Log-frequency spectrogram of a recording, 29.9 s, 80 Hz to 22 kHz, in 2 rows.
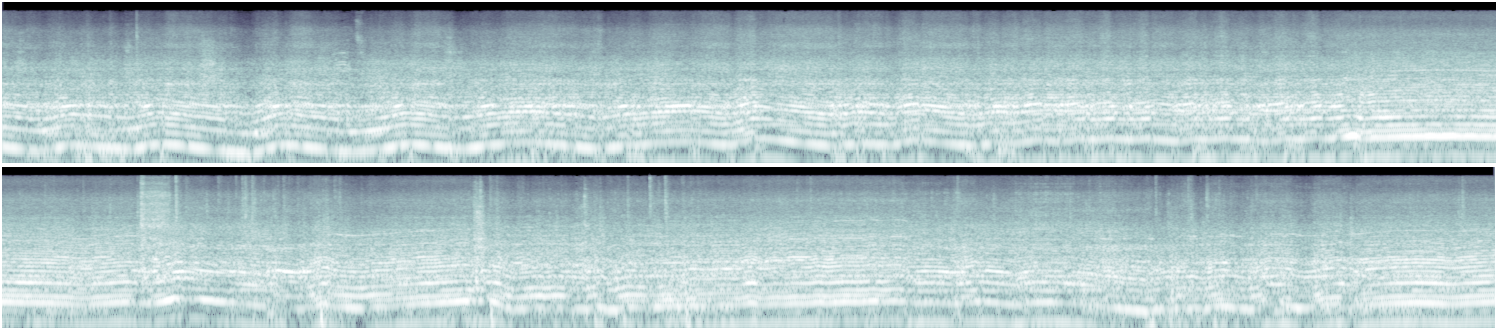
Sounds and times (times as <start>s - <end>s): Car: 0.0s - 29.8s.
